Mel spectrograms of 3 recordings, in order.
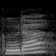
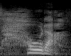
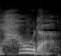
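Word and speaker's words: Gouda: thyme but mostly it's their different ages of guda oh yeah apple tart too uh but what they say there is it's not pronounced guda or GAA it's Hoda so I learned that all these years I've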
